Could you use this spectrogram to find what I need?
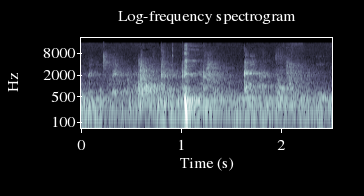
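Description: A chess clock button clicks.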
